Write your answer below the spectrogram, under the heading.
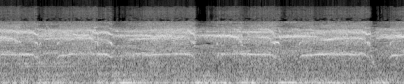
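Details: Peregrine falcon chicks in Madrid begging loudly as the female brings a small bird at mid-morning; continuous shrill, harsh high-pitched squealing with long drawn wails, loud and nearly unbroken, light low rumble beneath.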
